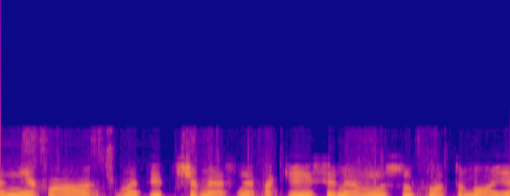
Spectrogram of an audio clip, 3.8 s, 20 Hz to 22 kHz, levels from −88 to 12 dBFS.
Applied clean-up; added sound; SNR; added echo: neural separator model SepFormer DNS4.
